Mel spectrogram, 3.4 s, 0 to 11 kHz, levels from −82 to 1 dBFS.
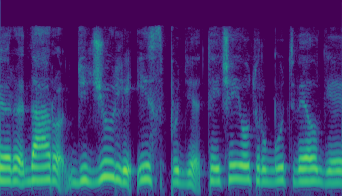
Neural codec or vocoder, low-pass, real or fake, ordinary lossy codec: none; 7.2 kHz; real; AAC, 48 kbps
